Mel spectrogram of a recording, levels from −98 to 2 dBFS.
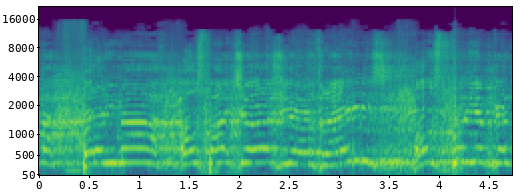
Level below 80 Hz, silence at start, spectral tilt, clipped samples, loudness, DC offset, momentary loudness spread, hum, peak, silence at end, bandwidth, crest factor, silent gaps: -48 dBFS; 0 s; -3.5 dB/octave; under 0.1%; -15 LUFS; under 0.1%; 3 LU; none; 0 dBFS; 0 s; 15.5 kHz; 16 dB; none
